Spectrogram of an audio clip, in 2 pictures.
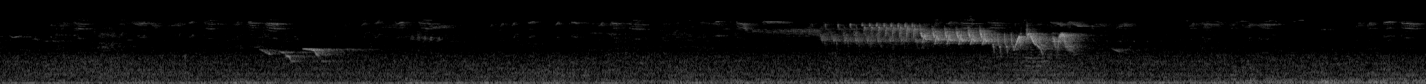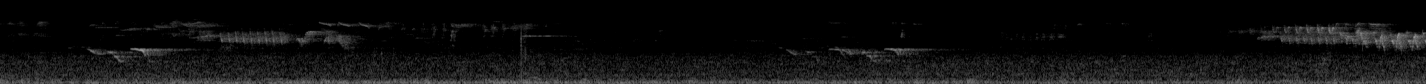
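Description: Birds chirping, with short falling calls now and then and, twice, a louder high buzzing trill that builds over a few seconds and cuts off, over a steady low background rumble.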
